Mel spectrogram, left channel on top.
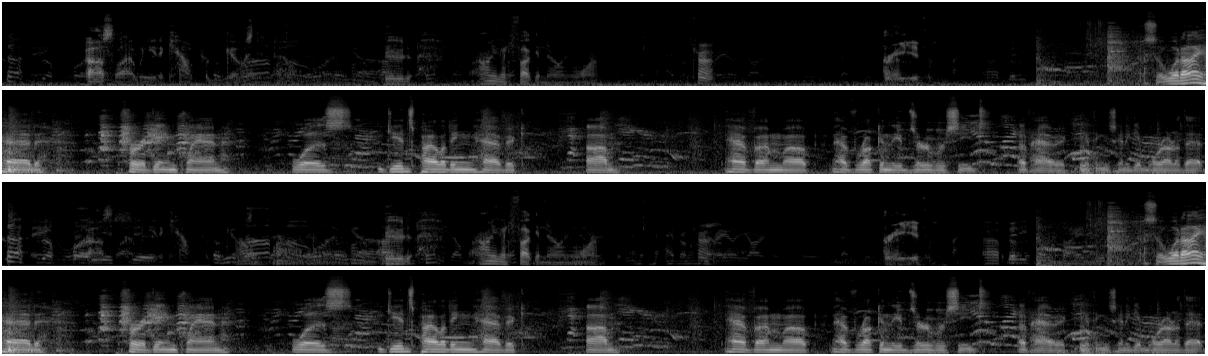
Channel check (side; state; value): left; noise; rumble, 23 dB below the sound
